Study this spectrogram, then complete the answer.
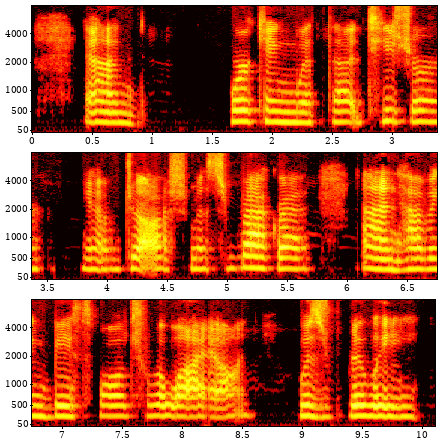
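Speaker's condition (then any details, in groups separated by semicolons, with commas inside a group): ALS; diagnosed by elimination over multiple years by Dr. Neil Snyder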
